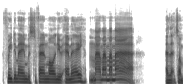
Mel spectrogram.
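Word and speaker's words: Molyneux: Polish gay Steven and aristocratic French with a silent X at the end.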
